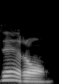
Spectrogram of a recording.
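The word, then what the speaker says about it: wrong: यदि आर से पहले और एस के बाद डब्ल्यू हो तो डब्ल्यू साइलेंट होता है। फॉर एग्जांपल के लिए रॉन्ग। दोस्तों यहां पर आर से पहले डब्ल्यू है इसलिए डब्ल्यू साइलेंट यानी डब्ल्यू को नहीं पढ़ा जाएगा।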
